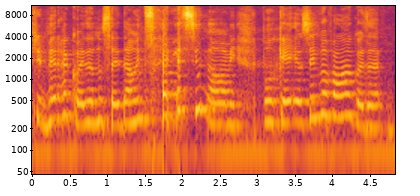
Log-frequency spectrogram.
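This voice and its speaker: There is noticeable background noise and audible room echo around this woman's voice. She speaks high-pitched at a moderate pace, with ordinary pitch variation. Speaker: entrepreneur, business founder and podcast co-host. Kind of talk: casual chat.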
